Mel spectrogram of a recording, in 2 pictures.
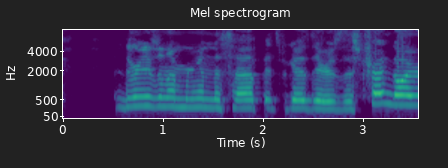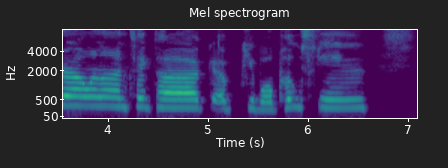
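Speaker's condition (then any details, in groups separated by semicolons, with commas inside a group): Cerebral palsy, spastic; from birth, muscle spasms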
